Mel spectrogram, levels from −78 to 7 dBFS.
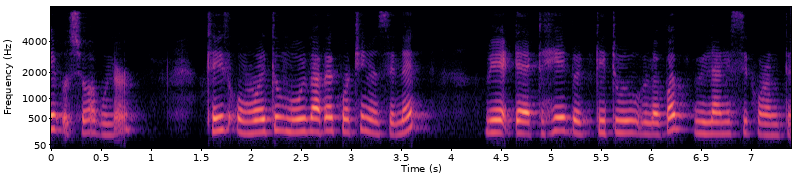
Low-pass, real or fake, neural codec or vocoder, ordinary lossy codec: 7.2 kHz; fake; codec, 16 kHz, 0.5 kbps, FunCodec, trained on LibriTTS, 25 frames a second; none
